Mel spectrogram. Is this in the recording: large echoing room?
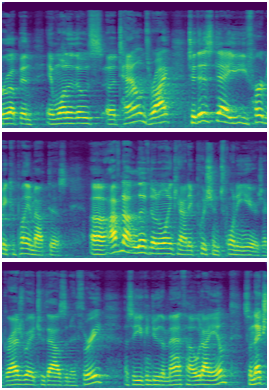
yes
